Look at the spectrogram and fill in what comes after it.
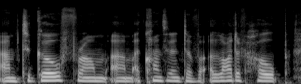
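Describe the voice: Recorded with a dry, close sound and no echo, a woman with a low pitch and slightly mellow tone speaks with fairly even intonation.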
